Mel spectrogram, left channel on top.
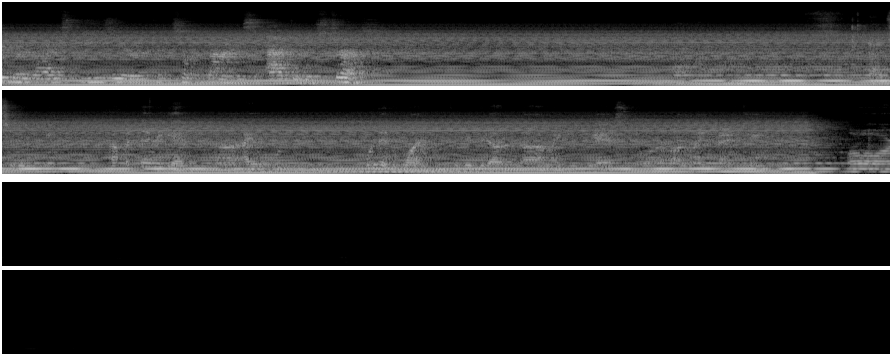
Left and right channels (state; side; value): silent; right; 56 dB below the other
